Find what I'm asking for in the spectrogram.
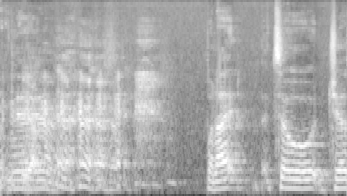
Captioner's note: laughter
